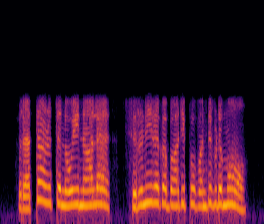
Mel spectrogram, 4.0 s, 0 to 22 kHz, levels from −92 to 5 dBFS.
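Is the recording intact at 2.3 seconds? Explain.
No. Heavy Opus voice compression runs through the whole clip. Its narrowband SILK coding leaves nothing above 4.2 kHz, which fits a very low bitrate around 6 kbps. Coarse excitation adds a hoarse, slightly robotic roughness that a plain low-pass filter would not produce.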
